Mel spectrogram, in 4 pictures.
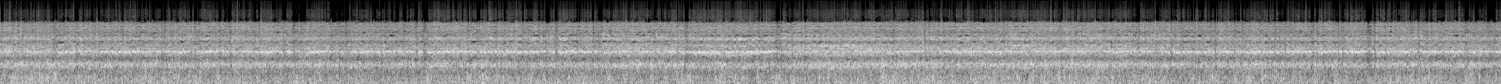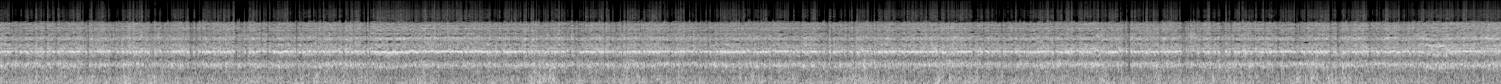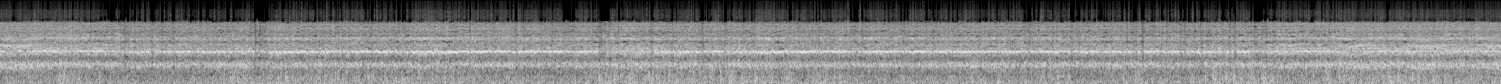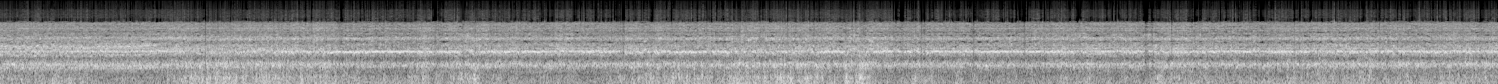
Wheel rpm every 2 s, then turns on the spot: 230, 230, 230, 220, 220, 230, 230, 240, 230, 230, 230, 240, 230, 230, 230, 230, 230, 230, 230, 230, 240, 230, 220, 220, 230, 230, 230, 230, 230, 230.
none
